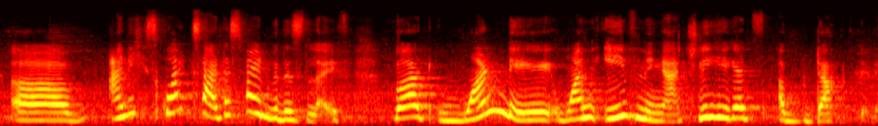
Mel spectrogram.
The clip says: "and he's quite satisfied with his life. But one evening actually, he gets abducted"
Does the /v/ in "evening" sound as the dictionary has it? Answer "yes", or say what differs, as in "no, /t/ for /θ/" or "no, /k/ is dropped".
yes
